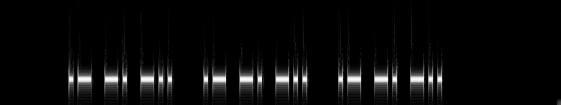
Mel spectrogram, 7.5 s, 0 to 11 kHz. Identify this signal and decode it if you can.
Morse code, heard as a keyed tone, about 21 wpm, 700 Hz. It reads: AND AND AND
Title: Top 100 Words Repeated 20wpm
